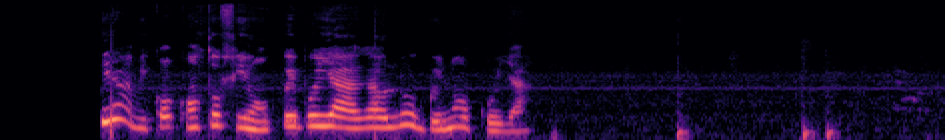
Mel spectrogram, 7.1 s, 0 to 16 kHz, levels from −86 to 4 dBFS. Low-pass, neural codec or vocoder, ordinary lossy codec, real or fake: 14.4 kHz; vocoder, 44.1 kHz, 128 mel bands, Pupu-Vocoder; none; fake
